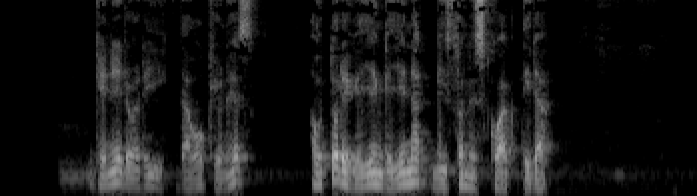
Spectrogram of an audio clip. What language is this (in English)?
Basque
